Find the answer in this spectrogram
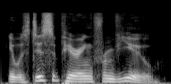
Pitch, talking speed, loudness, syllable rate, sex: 130 Hz, 175 wpm, -15 LUFS, 5.0 syllables/s, male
